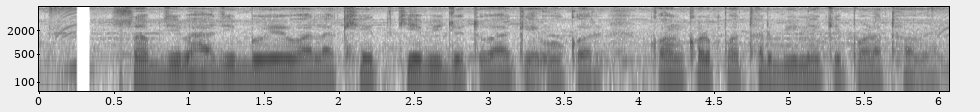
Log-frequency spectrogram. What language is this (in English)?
Bhojpuri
